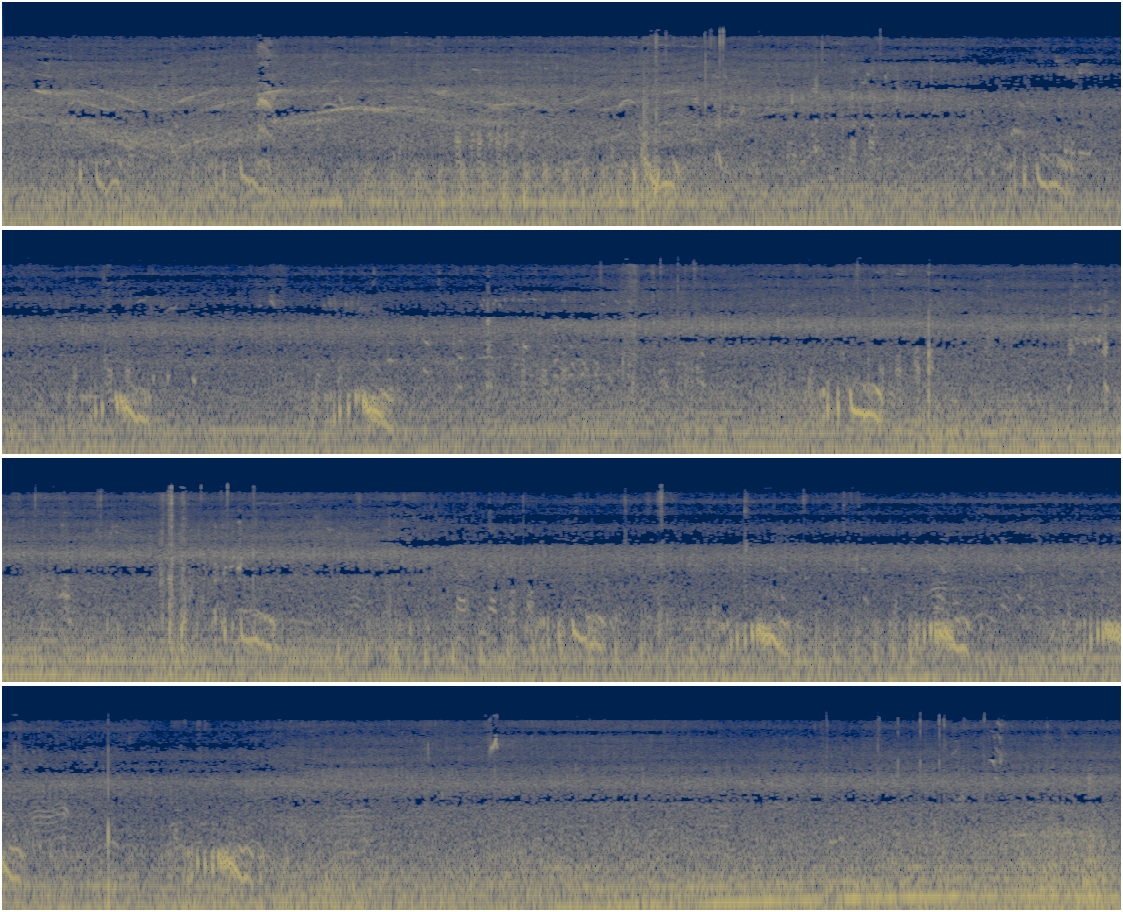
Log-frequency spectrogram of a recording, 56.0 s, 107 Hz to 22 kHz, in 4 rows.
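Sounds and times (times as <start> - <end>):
pigeon cooing: 0.0 - 17.0, 17.7 - 22.8, 23.8 - 46.5
low outdoor rumble: 0.0 - 55.9.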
